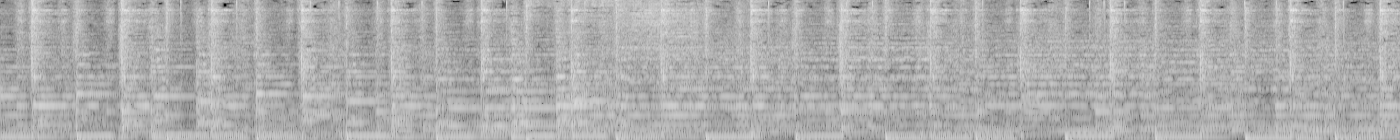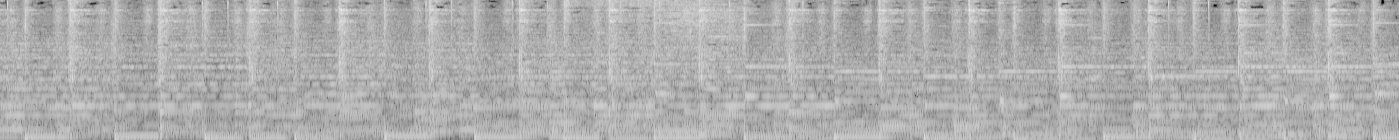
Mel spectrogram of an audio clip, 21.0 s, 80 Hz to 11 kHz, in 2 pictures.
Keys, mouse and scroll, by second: 0.5 ctrl+z, 0.7 g, 3.4 i, 5.0 d, 5.5 i, 7.0 g, 17.0 Down, 17.1 Down, 17.3 Down, 17.3-17.9 scroll down 18, 17.9 ctrl+z, 18.2 ctrl+z, 18.4 ctrl+z, 18.6 ctrl+z, 19.1 z, 19.9 ctrl+z, 20.2 ctrl+z, 20.8 ctrl+shift+z, 20.9 ctrl+shift+z.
